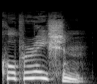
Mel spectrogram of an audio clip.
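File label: "corporation", British English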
